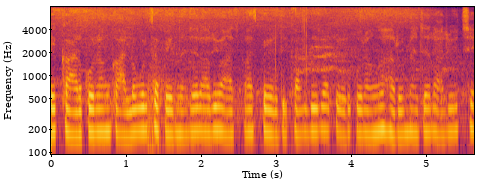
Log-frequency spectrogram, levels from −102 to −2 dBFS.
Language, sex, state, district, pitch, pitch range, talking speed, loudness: Rajasthani, female, Rajasthan, Churu, 185 Hz, 180-190 Hz, 255 wpm, -17 LUFS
